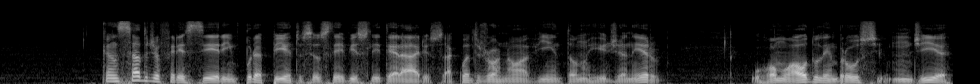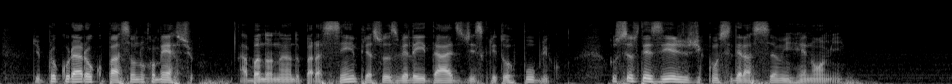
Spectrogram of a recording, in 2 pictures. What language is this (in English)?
Portuguese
